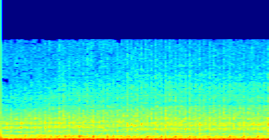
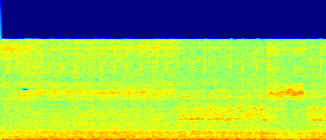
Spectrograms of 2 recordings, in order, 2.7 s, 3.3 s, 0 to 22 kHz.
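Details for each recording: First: Dodge SRT-4 after intake manifold gasket replacement fixed a vacuum leak: steady even idle about 950 rpm, deep regular pulse, no hiss or ticking; slight misfire remains, owner suspects fuel pump. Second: Dodge SRT4 petrol engine at idle: loud airy hiss over the pulsing exhaust from a large vacuum leak at the intake manifold gasket, causing long-running misfires; gasket replaced.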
